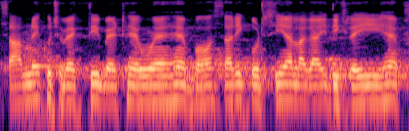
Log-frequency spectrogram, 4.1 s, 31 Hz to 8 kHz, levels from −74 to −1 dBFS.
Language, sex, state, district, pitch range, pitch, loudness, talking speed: Hindi, male, Gujarat, Valsad, 110-115 Hz, 110 Hz, -14 LUFS, 190 wpm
